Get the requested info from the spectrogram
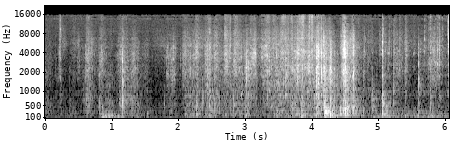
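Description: Packing being pulled out of a cardboard box: a polystyrene foam insert and a plastic-bagged vacuum cleaner rustling, crackling and scraping against the cardboard, with a dull thump about a second in.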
